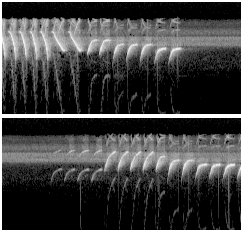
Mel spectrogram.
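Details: Competition song of a domestic Belgian canary: quick falling whistled sweeps turning into rising slurred notes, a two-second silence, then the rising whistles resume.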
